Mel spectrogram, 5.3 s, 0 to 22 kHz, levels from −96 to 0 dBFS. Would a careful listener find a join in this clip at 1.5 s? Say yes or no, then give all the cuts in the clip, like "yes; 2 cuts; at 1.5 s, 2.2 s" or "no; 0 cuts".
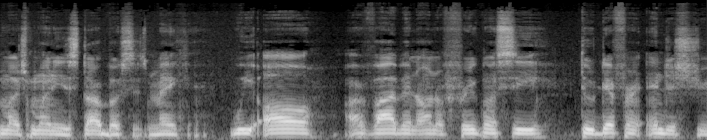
yes; 2 cuts; at 1.5 s, 4.2 s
